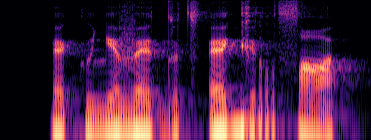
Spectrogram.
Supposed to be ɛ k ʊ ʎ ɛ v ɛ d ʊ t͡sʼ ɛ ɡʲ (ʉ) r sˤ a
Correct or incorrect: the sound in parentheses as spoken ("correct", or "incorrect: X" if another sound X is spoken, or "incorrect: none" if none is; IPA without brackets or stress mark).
incorrect: ʊ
